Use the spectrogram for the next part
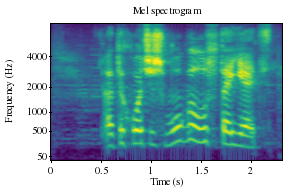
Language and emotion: Russian, angry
